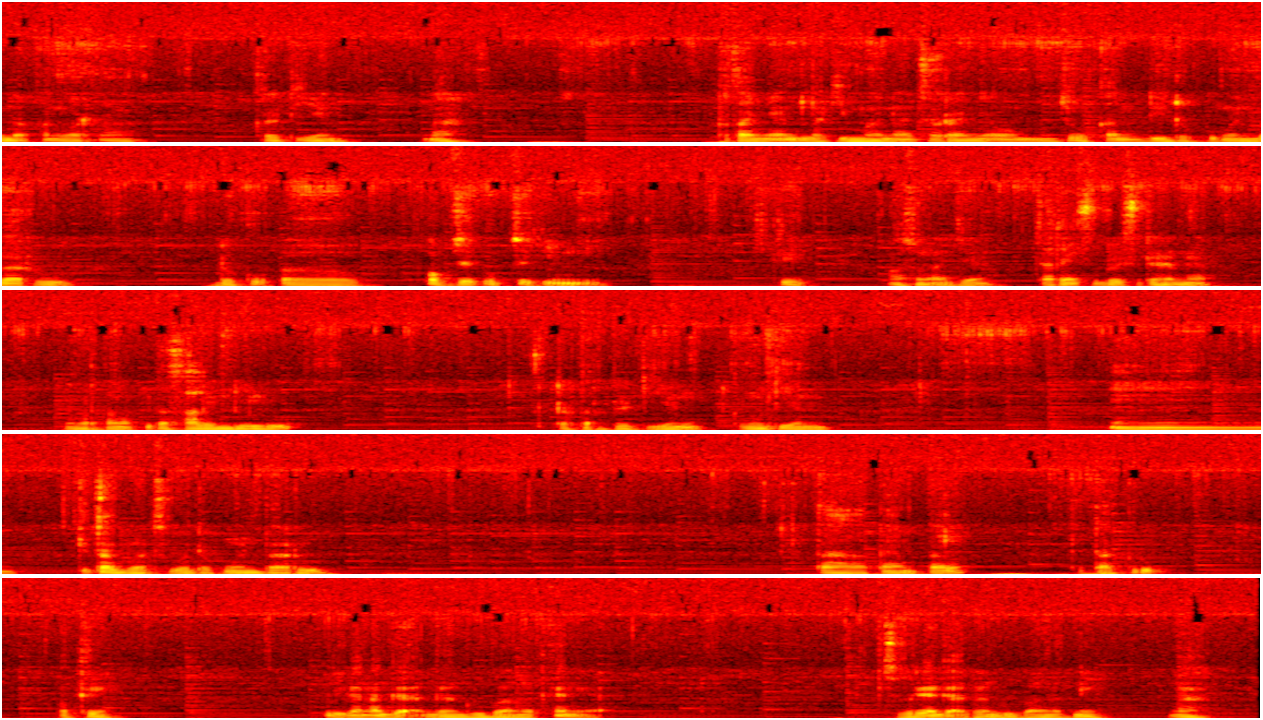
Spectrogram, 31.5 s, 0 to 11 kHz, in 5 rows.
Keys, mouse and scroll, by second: 0.2 click, 1.0 click, 1.8 click, 7.0 click, 7.6 click, 8.1 click, 8.5 click, 8.9 click, 9.4 click, 9.9 shift+scroll down 2, 10.2 shift+click, 10.7 ctrl+shift+scroll down 3, 12.0 click, 13.5 ctrl+c, 14.7 click, 16.2 ctrl+n, 19.4 click, 20.5 click, 21.1 click, 21.7 ctrl+v, 23.4 ctrl+g, 24.2 click, 24.9 ctrl+scroll up 2, 25.6 ctrl+click, 26.5 ctrl+click, 27.4 ctrl+click, 28.5-29.5 ctrl+drag.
